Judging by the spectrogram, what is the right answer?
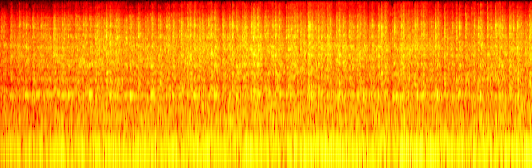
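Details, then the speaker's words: Single-turbo Chevrolet Silverado, straight pipes, warmed up after a cold start thought to need more tuning: loud, deep lumpy idle with steady rhythmic cam chop, no knocks or misses; healthy warm idle. "oh once it warms up you hear a little more of the chop"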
